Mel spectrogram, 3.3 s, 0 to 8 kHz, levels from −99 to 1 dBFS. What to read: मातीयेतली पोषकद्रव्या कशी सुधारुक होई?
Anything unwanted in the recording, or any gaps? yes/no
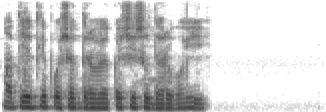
no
